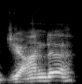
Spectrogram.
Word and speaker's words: Jonda: But Jack Jonda, you actually pronounce it with the J.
